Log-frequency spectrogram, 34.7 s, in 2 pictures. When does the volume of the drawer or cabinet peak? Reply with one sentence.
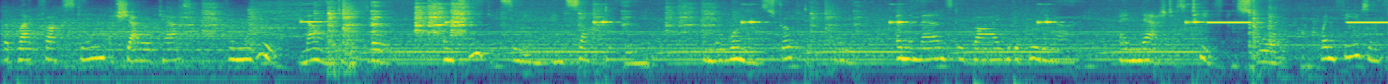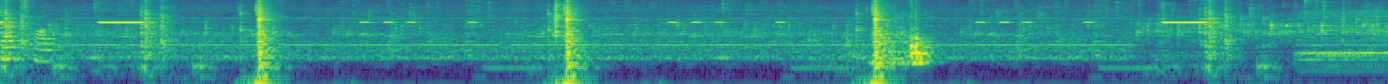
The volume of the drawer or cabinet peaks at 29 seconds.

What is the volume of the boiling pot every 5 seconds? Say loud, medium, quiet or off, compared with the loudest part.
off, off, off, loud, loud, loud, loud.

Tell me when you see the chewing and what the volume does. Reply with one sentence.
You can't hear the chewing here.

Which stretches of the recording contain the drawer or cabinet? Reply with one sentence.
The drawer or cabinet can be heard from 27.4 to 29.0 s.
